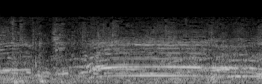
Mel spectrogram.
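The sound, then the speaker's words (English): Drawn-out, wailing cries from the devastated, low-lying village of Sha Tin in the New Territories, damaged by the force and height of waves, rise and hold steady over a constant rough background noise, with long tonal voices sustained and no clear words spoken. “The cries you can hear in the background come from Sha Tin, which is devastated beyond one's credibility.”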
